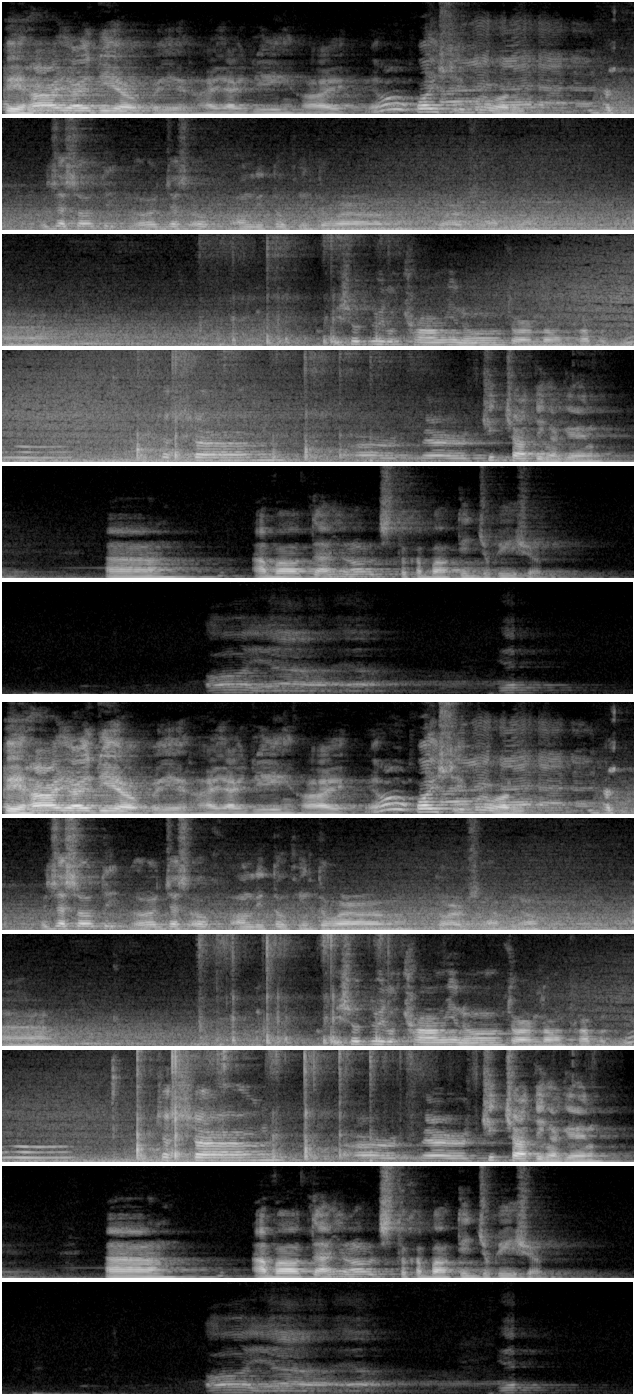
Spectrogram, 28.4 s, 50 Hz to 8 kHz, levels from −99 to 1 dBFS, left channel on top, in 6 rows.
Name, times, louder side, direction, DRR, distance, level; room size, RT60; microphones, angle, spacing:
voice 1, 0.0-3.9 4.5-4.6 5.0-8.8 9.4-9.9 11.9-14.8 15.2-16.5 16.7-18.8 19.7-20.3 20.8-23.0, right 4 dB, 35° right, 0.8 m, -27 dB
voice 2, 3.2-4.5 14.2-15.6 16.8-17.3 19.6-19.8 25.2-27.6, right 3 dB, 15° right, 1.9 m, -42 dB
sound 1, 4.4-11.6, left 1 dB, 20° left, 2.3 m, -40 dB
sound 2, 10.5-21.1, left 3 dB, 40° left, 0.6 m, -40 dB
sound 3, 10.6-18.8, right 4 dB, 70° right, 1.6 m, -40 dB
20.5 x 14.0 x 9.2 m
head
